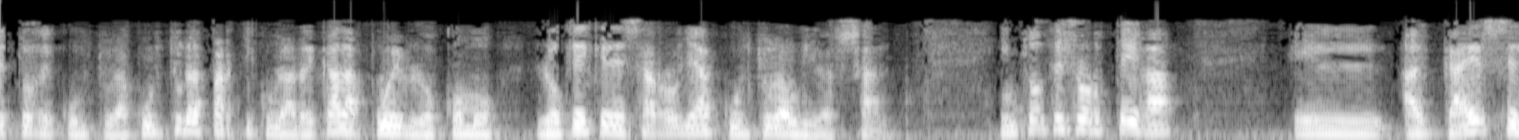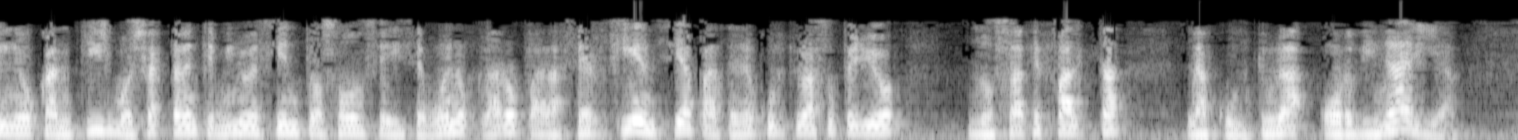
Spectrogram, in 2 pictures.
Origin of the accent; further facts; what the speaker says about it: Basque Country, Spain; los vascos somos, yo soy vasco en ese sentido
